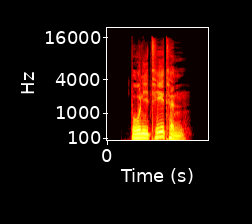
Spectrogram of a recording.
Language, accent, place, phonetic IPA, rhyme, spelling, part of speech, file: German, Germany, Berlin, [ˌboniˈtɛːtn̩], -ɛːtn̩, Bonitäten, noun, De-Bonitäten.ogg
- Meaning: plural of Bonität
